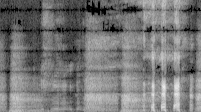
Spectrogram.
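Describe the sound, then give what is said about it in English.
A voice imitates the heavy breathing heard while watching a show, with loud, airy huffs and sighs, ending in a quick run of rhythmic panting bursts. “And at first, because we usually watch it on Discord, I'm like, damn, is this man just breathing heavy?”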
